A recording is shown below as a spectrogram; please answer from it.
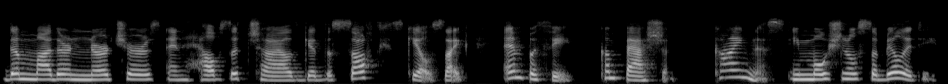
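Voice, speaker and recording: A woman hosts an advice monologue, earnest and opinionated, working through her points one by one. Her voice sits a little high and sounds smooth and clean. She speaks slowly, recorded close and dry with no room sound. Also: no room sound. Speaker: relationship advice host.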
